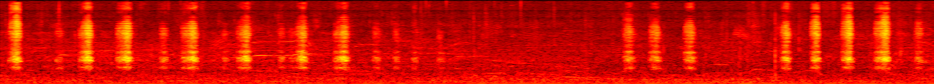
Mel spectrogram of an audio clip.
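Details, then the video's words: Egyptian goose (Alopochen aegyptiaca) calling: harsh, nasal honks in quick rhythmic series of about three per second, two bursts separated by a short pause, over faint background noise. "GANSO CANTANDO, Som de Ganso | Ganso do Egito"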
